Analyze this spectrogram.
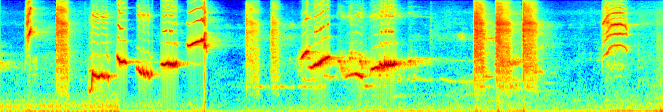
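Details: White-rumped shama song, a kretekan lure: bright slurred whistles rising and falling in short phrases with brief pauses, plus a faint low hum.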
